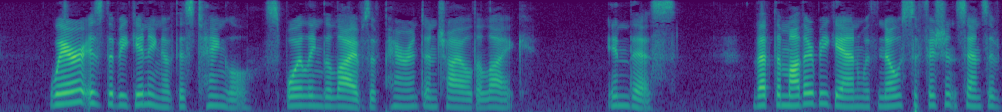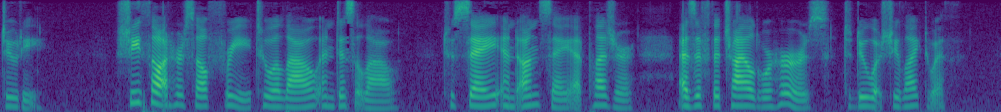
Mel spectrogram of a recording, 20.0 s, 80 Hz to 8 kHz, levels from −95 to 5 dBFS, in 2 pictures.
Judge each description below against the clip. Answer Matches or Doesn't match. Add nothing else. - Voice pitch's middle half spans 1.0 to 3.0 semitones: Matches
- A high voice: Matches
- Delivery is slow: Doesn't match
